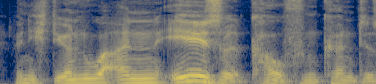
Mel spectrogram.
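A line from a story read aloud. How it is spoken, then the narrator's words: Sigh. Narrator (German): seufzte er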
